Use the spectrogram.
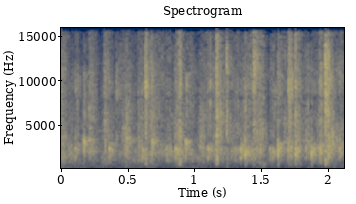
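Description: Church congregation clapping loudly for the Holy Spirit, a steady dense patter of many hands at moderate distance, with no talk over it.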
